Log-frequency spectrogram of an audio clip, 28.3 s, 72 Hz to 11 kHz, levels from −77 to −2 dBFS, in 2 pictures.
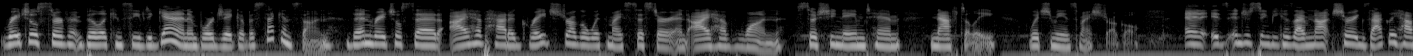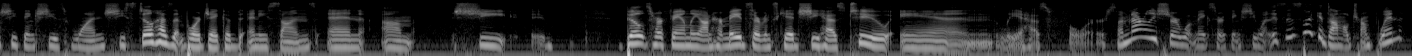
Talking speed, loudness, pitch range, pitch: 195 wpm, -35 LUFS, 165-205 Hz, 185 Hz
